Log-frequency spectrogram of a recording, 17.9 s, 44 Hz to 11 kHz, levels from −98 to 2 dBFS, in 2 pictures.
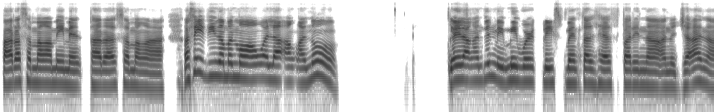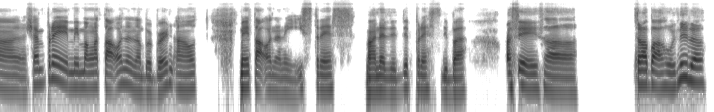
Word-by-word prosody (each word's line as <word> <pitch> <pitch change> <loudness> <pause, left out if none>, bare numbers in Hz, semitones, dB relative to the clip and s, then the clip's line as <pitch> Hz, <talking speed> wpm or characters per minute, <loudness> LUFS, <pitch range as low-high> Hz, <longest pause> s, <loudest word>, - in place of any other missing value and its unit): Para 185 +2 +4
sa 200 0 -4
mga 190 -1 +3
may 185 -1 +1
men 170 -1 +1
para 170 0 +3
sa 175 0 -3
mga 155 -3 -1 0.2
kasi 310 +7 +5
di 260 +1 0
naman 250 -1 +2
mawawala 230 -1 +3
ang 205 -1 -1
ano. 210 - -1 1.4
Kailangan 215 +2 +4
din 245 0 -2
may 205 -2 +2
may 215 +2 +2
workplace 200 -2 -1
mental 185 0 +1
health 175 -1 -2
pa 175 -1 0
rin 175 -1 -4
na 160 -2 +2
ano 160 0 -5
diyan. 165 +6 +1
Ah, 140 -3 -1 0.2
siyempre 185 - +2
may 160 - -1
mga 155 0 -1
tao 145 +2 +2
na 180 - -5
nabu-burnout, 140 +3 -3 0.5
may 150 0 +3
tao 130 - +2
na 125 -2 -7
nai-stress, 135 +4 -5 0.2
mga 125 +1 +3
nade-depressed, 135 +3 -6
di 120 - -5
ba? 120 +1 +2 0.5
Kasi 155 -3 +2
sa 125 -3 -1 0.7
trabaho 160 -3 +2
nila. 210 -5 +2
170 Hz, 150 wpm, -24 LUFS, 145-200 Hz, 1.4 s, kasi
